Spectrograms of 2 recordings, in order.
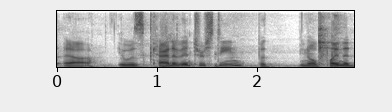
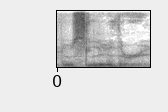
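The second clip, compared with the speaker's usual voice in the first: hushed whisper; 8 dB quieter than usual. Pretend. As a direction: whisper it urgently. Sorting Hat joke.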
